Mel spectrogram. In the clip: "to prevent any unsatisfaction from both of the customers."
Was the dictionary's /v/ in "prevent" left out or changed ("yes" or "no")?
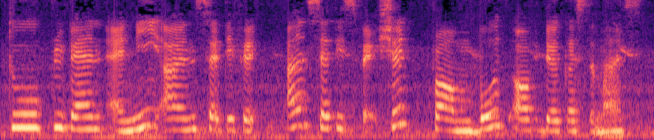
no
